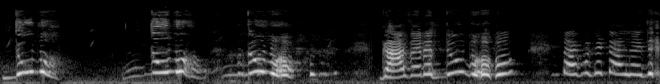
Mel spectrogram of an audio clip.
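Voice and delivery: high laughing shouts. Real, not acted. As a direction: burst out laughing while correcting.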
